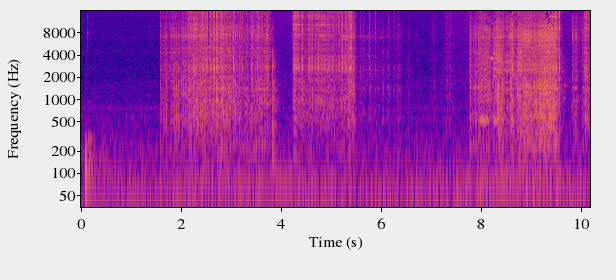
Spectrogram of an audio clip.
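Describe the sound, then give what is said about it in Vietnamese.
Creaking of a half-open gate door swaying in the wind at night: several long, grating creaks with short pauses between them, at a moderate level with no voices. “Gió đang lùa vào, cánh cửa khẽ đung đưa, cho đến khi vang lên những tiếng ken két, đến rợn người trong đêm.”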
